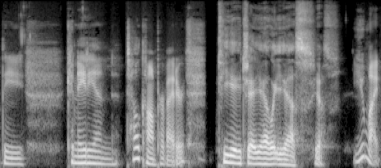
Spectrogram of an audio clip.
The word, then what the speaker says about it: Thales: Thales, yes. You might pronounce it as Thales.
